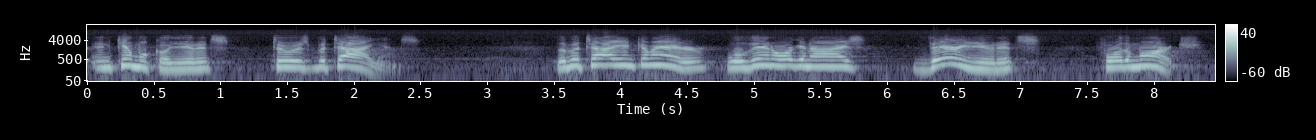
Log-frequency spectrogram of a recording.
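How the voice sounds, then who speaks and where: Man, high voice, bright and forceful tone, formal measured military narration, long reverb. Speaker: training film narrator. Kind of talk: scripted military training narration. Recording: archival film with long reverb.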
